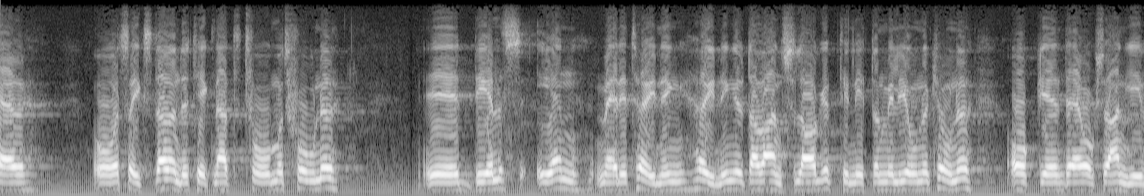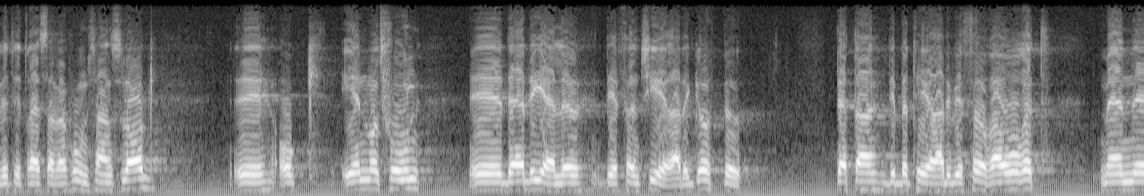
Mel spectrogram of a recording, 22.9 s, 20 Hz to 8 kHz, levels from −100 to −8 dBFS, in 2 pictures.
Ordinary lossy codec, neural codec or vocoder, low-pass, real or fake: none; none; 7.2 kHz; real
